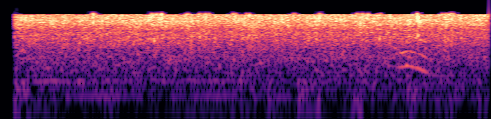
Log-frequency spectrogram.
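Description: Steady hiss and splatter of small splash-pad water jets spraying up through the pad.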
